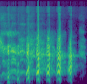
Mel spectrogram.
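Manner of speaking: high, loud laugh at his own joke; burst of laughter. Real, not acted. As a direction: crack up at the fake title. Joking about stealing show name.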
